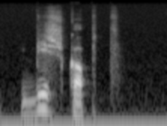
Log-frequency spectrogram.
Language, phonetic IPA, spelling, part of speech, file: Polish, [ˈbʲiʃkɔpt], biszkopt, noun, Pl-biszkopt.ogg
